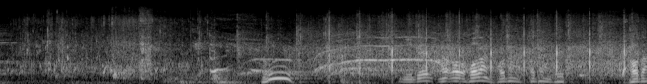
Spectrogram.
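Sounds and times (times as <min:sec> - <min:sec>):
water splashing as a person is dunked during baptism by immersion: 0:00.0 - 0:03.8
speech: 0:02.6 - 0:03.2, 0:04.0 - 0:06.4.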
